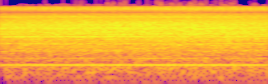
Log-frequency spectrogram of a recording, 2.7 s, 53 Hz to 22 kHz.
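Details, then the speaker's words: 2004–2008 Dodge Ram 2500 5.7L Hemi just after water pump replacement, heater on full: steady, even idle with a constant hum and no belt slap or squeal. "okay now it's time to fire this old girl up going to start it up put the heat on full blast"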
